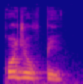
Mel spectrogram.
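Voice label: "кодзувпи" Komi, female; audio dict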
